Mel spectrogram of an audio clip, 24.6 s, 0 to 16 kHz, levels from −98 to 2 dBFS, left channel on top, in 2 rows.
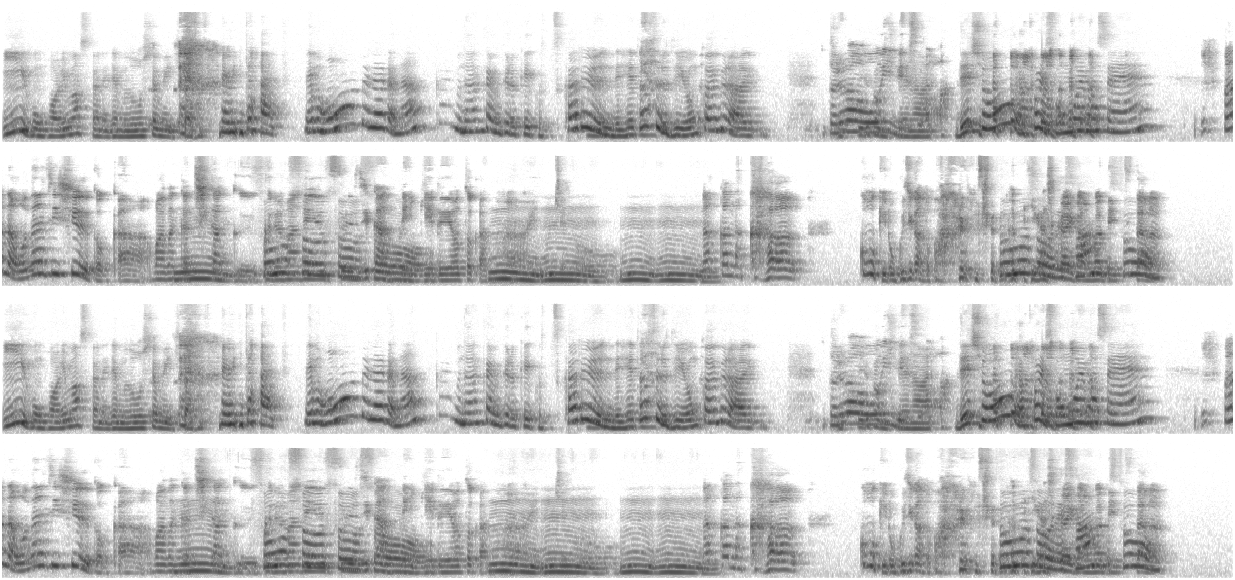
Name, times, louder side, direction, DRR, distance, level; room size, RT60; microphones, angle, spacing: voice 1, 0.0-1.9 2.2-7.5 8.6-11.5 14.0-14.6 14.9-16.6 17.2-19.5 22.3-23.9, equal, 20° right, 0.7 m, -31 dB
voice 2, 1.5-2.2 5.8-6.6 8.3-9.5 10.1-11.0 12.0-18.5 19.3-20.3 20.9-23.9, left 1 dB, 45° left, 0.9 m, -35 dB
4.7 x 4.3 x 4.7 m
head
